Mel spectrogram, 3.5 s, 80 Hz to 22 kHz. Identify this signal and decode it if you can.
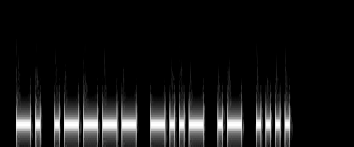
Morse code, heard as a keyed tone, about 25 wpm, 700 Hz. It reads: N1XAH
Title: USA Call Signs - 5 Characters - Repeated 2x - 25wpm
